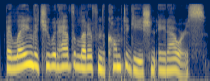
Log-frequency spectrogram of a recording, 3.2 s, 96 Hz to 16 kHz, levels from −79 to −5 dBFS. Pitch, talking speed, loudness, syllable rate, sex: 220 Hz, 305 wpm, -15 LUFS, 6.6 syllables/s, female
